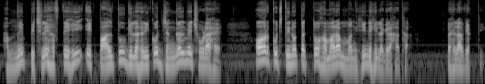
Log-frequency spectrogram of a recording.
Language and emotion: Hindi, sad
